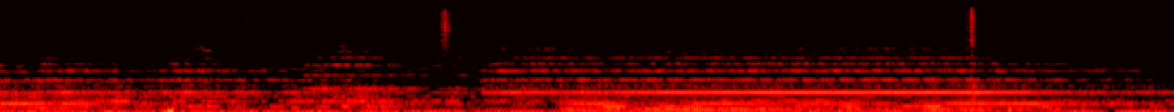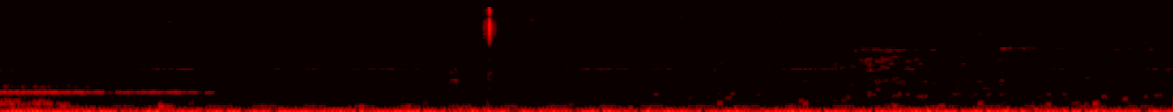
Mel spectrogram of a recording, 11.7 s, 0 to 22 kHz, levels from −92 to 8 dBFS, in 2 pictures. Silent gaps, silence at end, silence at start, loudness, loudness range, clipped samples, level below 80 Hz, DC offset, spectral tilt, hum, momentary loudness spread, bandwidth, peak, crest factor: none; 0 s; 0 s; -54 LUFS; 10 LU; under 0.1%; -64 dBFS; under 0.1%; -6 dB/octave; none; 13 LU; 16 kHz; -22 dBFS; 34 dB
